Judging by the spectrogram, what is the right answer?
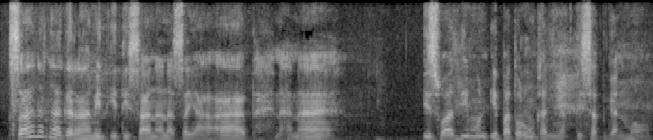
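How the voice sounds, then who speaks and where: A man's voice: on the low side, wildly swooping pitch, normal speed. A man playing a repentant suitor pleading for forgiveness in an Ilocano radio drama, speaking earnestly with an Ilocano accent. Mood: appeasing. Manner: earnest, imploring. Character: repentant, pleading male suitor seeking forgiveness from wary woman.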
